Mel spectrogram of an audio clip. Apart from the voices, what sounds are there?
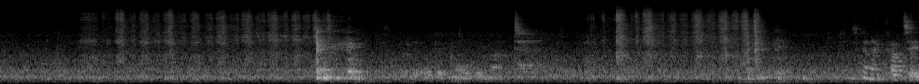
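knife chopping cooking apple on a chopping board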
